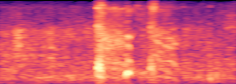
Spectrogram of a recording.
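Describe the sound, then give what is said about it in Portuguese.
Coughing after choking comes as a couple of short, fairly faint coughs from a woman, with quiet throat sounds after. “desculpa, dei uma engasgada aqui.”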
